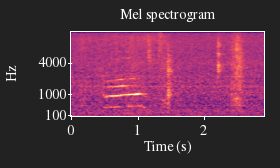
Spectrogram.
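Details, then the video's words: Domestic cat indoors, playing with boxes and paper, gives one short, faint, rising meow, followed by soft rustling taps from paper or cardboard. "Noisy Cat"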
